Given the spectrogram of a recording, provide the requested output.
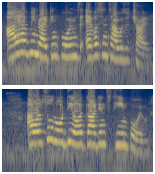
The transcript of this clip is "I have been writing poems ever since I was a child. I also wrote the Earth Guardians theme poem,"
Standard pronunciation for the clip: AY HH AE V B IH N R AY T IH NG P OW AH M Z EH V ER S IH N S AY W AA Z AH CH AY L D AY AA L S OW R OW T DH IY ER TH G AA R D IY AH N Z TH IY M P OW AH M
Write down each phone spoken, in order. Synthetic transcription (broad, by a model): AY HH AE V B IH N R AY T IH NG P OW AH M Z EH V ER S IH N S AY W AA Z AH CH AY L D AY AA L S OW R OW T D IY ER T G AA R D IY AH N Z T IY M P OW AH M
